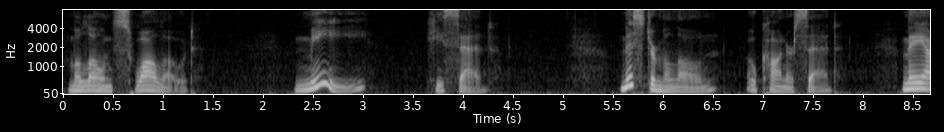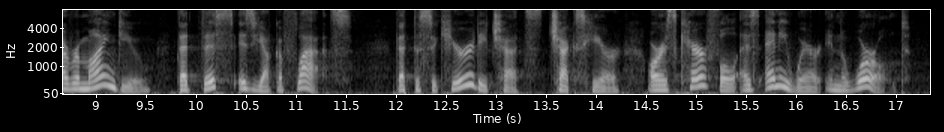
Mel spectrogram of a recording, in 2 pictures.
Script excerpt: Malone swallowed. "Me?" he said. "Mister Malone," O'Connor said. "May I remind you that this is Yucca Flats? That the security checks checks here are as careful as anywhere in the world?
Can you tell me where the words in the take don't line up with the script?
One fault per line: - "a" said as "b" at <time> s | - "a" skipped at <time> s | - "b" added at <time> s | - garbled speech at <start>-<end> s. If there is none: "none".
none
